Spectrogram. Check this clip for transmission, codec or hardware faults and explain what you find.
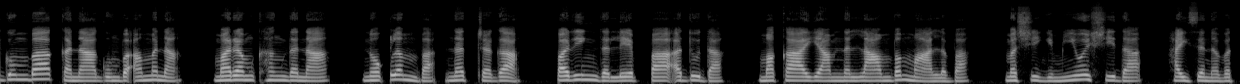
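Packet loss, concealed in two different ways, affects two stretches of this speech clip.

From 0.99 to 3.55 s there are scattered short gaps, roughly seven, none longer than about 20 ms. Each time, the receiver extended the preceding sound to cover a late or missing packet. The result is brief ticks and hiccups in otherwise clear speech. On a spectrogram, short smeared vertical slices break the harmonic lines.

From 11.25 to 11.39 s, about 80 ms was a lost packet rebuilt from error correction. The loss involved four separate packets. The decoder played the low-bitrate backup copies carried in the packets that followed, so nothing drops out, but the sound turns rougher and noisier. The spectrogram shows blurrier harmonics and extra noise between them.

Right after that comes short concealed packet loss at 11.41–11.45 s and again at 11.45–11.49 s, each 20 ms. 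With no backup copy available, the receiver continued the last sound's pitch or noise shape and then blended back into the real audio. It is heard as a quick wobble or smear.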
